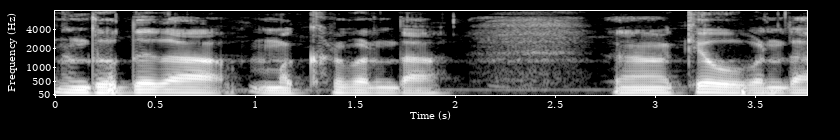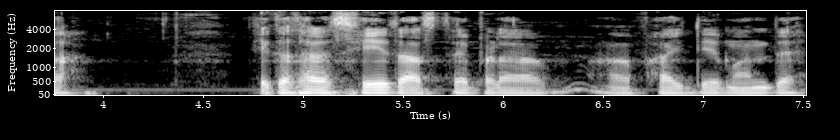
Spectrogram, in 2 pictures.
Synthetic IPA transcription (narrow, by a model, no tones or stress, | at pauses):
d̪ʊd̪d̪aːməkʰːəɳbənd̪aː | kɪoːbənd̪aː | ɪksaːɽaːseːt̪aːst̪ɛːbəɽaːpʰaːɪd̪eːmənd̪ɛː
